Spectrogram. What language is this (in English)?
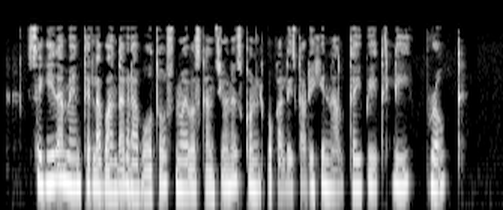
Spanish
